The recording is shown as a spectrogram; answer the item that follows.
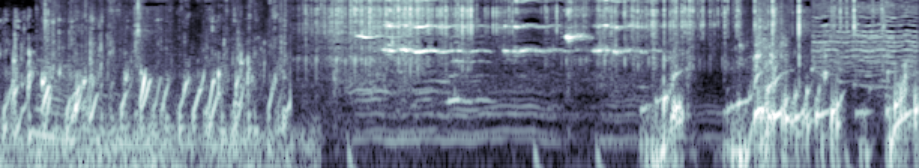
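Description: Bubbling, gurgling water sound effect of a tank being drained, lasting about two seconds. It is followed by a shimmering, chime-like musical effect with rising sweeps.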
